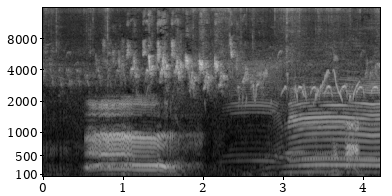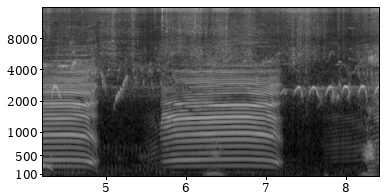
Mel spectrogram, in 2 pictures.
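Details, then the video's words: Herded cows walking to a green pasture; three long, deep, harmonic moos, each one to two seconds long, the later ones droning and steady, with high bird chirps and trills behind. "The Sound of Mooing Cows Walking Toward the Green Pasture"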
